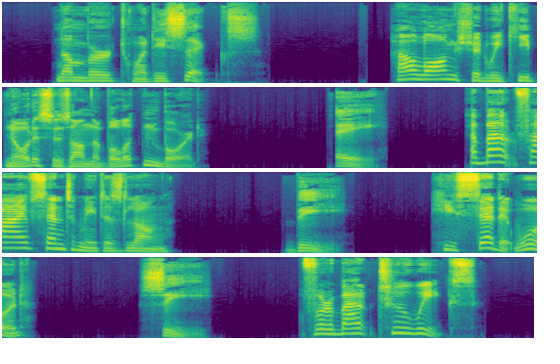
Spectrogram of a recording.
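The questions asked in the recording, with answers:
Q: How long should we keep notices on the bulletin board?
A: C: For about 2 weeks.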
